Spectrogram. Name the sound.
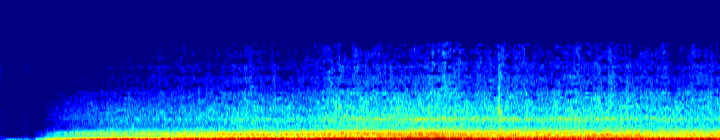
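bus ride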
